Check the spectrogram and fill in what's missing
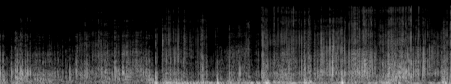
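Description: Long acrylic nails scratch and tap on a medium-size black textured faux crocodile leather purse. A steady, muffled, low-heavy scraping runs throughout, broken by quick, dull taps that stand out a little louder.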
